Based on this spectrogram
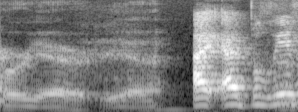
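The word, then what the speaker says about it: Fouéré: Olwen, I'm going to butcher her last name. I believe it's pronounced Fourier. Fourier, yeah.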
